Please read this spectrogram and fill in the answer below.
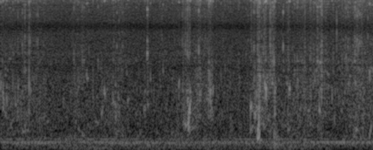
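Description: Lake water lapping and splashing around kayak hulls, with short splashes from a wooden kayak paddle about two and a half and three and a half seconds in, over a steady low hum.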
